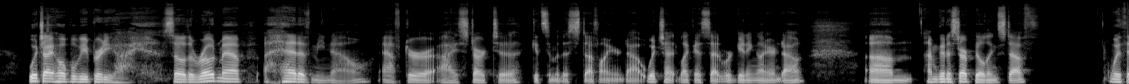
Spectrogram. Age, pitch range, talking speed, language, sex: 20-39, 95-115 Hz, 220 wpm, English, male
